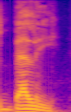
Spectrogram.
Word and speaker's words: Bali: And Bali, sorry, I'm trying to like pronounce it right. I heard it wasn't Bali, it was Belly.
